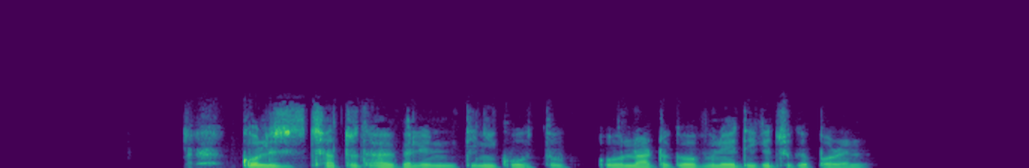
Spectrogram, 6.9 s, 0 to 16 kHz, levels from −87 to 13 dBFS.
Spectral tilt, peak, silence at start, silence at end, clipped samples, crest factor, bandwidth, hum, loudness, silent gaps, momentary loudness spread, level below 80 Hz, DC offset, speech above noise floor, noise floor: -7.5 dB/octave; -2 dBFS; 1.25 s; 1.1 s; under 0.1%; 20 dB; 6.2 kHz; none; -19 LUFS; 3.96-4.00 s; 15 LU; -52 dBFS; under 0.1%; over 71 dB; under -90 dBFS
